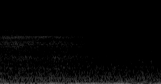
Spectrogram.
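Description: One nasal in-breath, taken during yoga in bed, sounds as a close, soft and steady intake with a slight snort-like edge, tapering off before a quiet pause.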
